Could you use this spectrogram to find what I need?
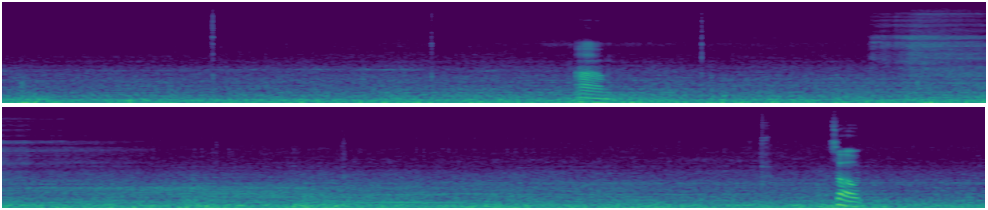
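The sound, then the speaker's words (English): Road traffic in the rain makes a steady wet roar and hiss, with one vehicle swishing past midway and a few faint chirps over the constant noise. “sorry, this traffic, it's raining and shit. People are driving like fucking lunatics.”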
